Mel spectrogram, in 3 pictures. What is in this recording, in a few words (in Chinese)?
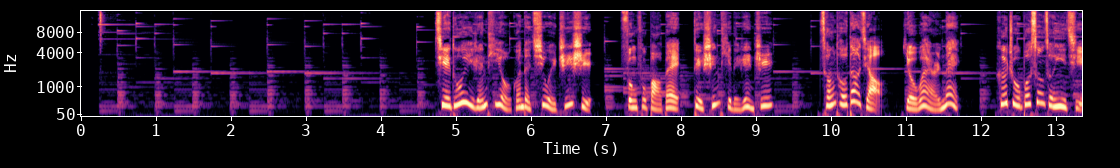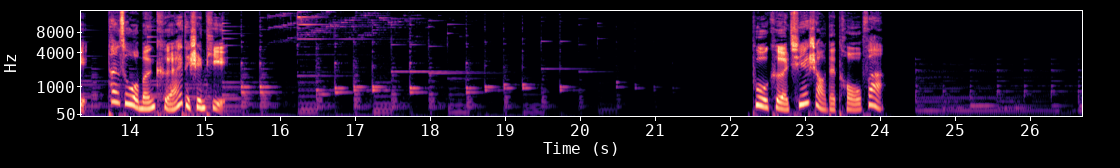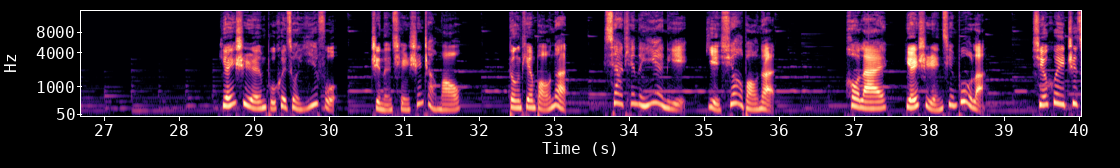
女 绘本; 素人自然; 不可缺少的头发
